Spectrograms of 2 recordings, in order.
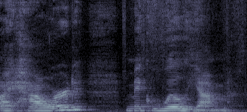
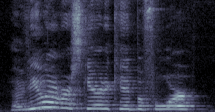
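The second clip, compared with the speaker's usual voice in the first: ordinary delivery, nothing marked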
